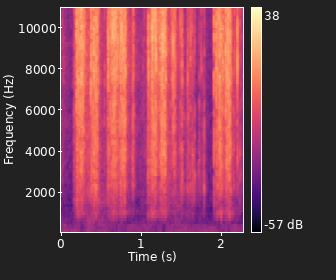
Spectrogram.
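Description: Plastic layers of a Shengshou 6x6 speed cube being turned by hand: quick runs of clicking and scraping as the pieces slide past each other, in a few short bursts.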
